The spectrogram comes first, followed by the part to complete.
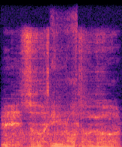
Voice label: daemon talk; Undercroft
